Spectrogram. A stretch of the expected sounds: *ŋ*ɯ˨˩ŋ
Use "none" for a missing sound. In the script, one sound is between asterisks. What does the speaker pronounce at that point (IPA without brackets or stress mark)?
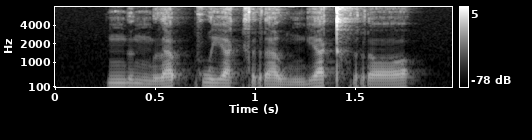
ŋ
